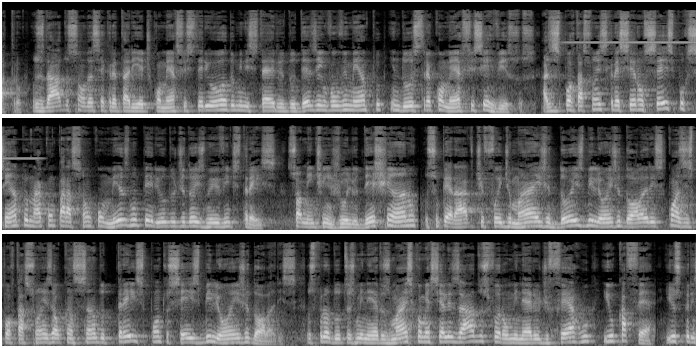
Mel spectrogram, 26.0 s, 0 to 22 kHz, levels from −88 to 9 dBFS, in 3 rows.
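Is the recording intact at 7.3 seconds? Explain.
No. From 6.90 to 9.26 s a feedback whistle sits at 5 kHz, well below the main sound, most likely from a loudspeaker-to-microphone loop held just at the edge of feedback. Unlike a fixed electronic tone, its level swells and fades slowly without ever building.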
